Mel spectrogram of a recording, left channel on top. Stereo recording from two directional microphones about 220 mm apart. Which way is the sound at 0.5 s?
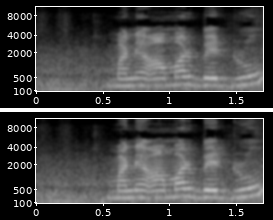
20° right (ahead or behind).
